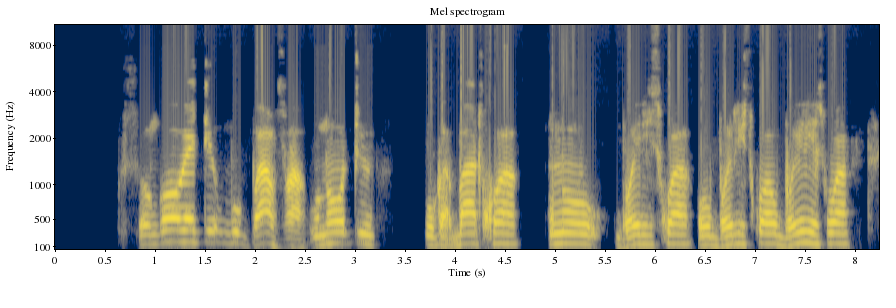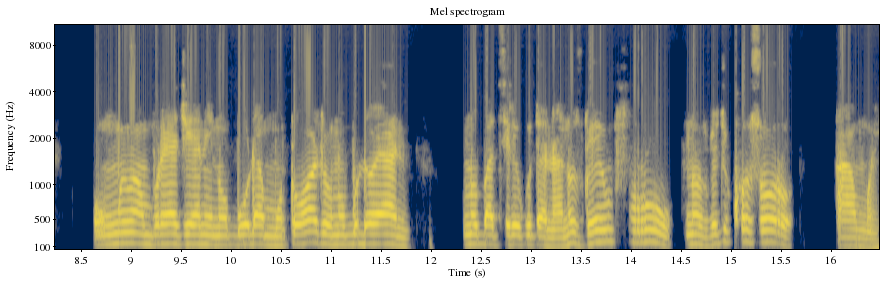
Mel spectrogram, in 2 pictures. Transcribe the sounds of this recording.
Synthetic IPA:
uʃo̞ŋɡaakaitimuɡʱwavauno̞ti | uka̰ɓatwa | uno̞bʱoiriswaubʱoiriswaubʱoiriswa | ṵmwewambuɾajat͡ʃojaniːno̞ɓuɗamuto̞wat͡ʃo̞uno̞ɓuɗaujani | uno̞ɓat͡siɾekutan̤anozwefuruano̞zwet͡ʃikʰo̞so̞ɾo̞ | aːmwe

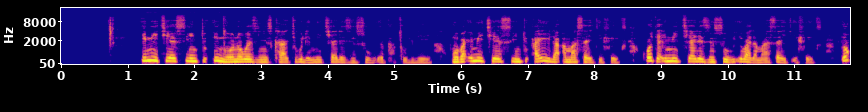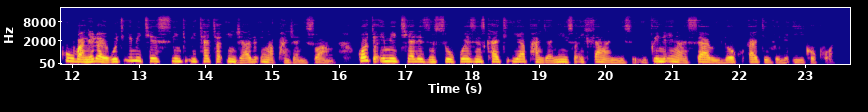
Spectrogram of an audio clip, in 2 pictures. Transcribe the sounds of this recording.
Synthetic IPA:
imitʰijesintʼuʔiŋ͡ǀʱɔnɔɣweziɲɛsi̥kʰatʰiɣulemitʰijalezint͡sʼuɣuepʰu̥ǀulilɛjɔŋɔβaʔimitʰijesintʼuʔajilaʔamasajidʱifɛk̚tsɣɔd̥ʱwaimitʰijalezint͡sʼuɣuiβalamasajidʱifɛk̚ts | lokʰuɣuβaŋɛlwajoɣutʰiːmitʰijesintʼuitʰatʰwaʔind͡ʒʱalɔʔiŋapʰand͡ʒʱaniswa̰ːŋaɣɔd̥ʱwaʔimitʰijalezint͡sʼuɣuwezins̬i̥kʰatʰiːjapʰand͡ʒʱaniswaiɬaŋanisɔ̰jiǀinɛiŋasaβiilokʰuatʰʼivɛlɛʔijikʰɔkʰɔ̰ːna

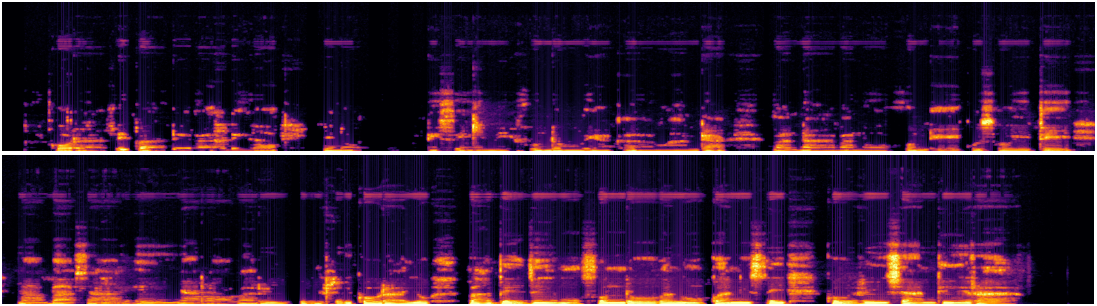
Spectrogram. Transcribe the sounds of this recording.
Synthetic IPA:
ʐʐikoɾaʐepaɗeraɗeɾa | ino | nisemifundojakʰawandaʋanaʋanofundekuzo̞itemaɓasaeɲaraʋaɾikuʐikoɾajo̞ʋape̞d͡zemufundo̞ʋano̞kwanisekuʐiʃandiːra

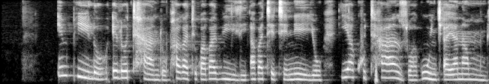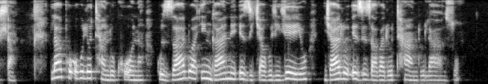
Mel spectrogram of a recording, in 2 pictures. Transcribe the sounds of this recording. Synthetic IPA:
impʼilɔɛlɔtʰandʱɔpʰaɣatʰiɣwaβaβiliʔaβatʰɛtʰɛnɛjɔijakʰutʰazwaɣunt͡ʃʼajanamuːɬa | lapʰɔʔoɣulɔtʰandʱɔkʰɔnaɣuzalwaʔiŋanɛʔezid̥ʒ̥ʱaβulilɛjɔ | nd͡ʒʱalɔʔezizaβalɔtʰandʱɔlaːzɔ

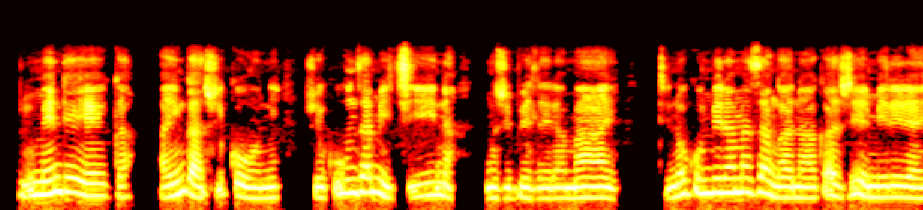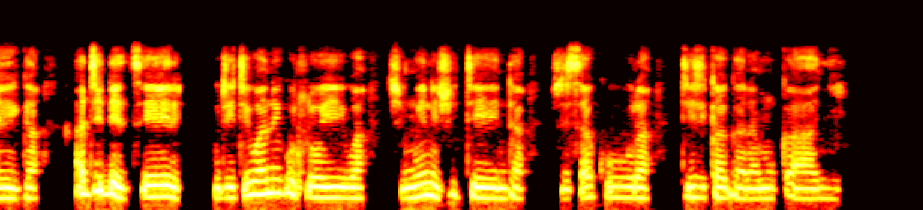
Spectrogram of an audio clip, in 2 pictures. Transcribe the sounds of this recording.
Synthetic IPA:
urṵme̞nde̞eɡʱaː | iŋɡaʐikoni | ʐ̥e̞kuːnzamit͡ʃina | muʐibʱe̞ɮe̞ɾamaːji | tino̞k̬umbiɾamas̬aŋɡanoakaʐie̞me̞ɾeraeɡʱaː | t̬iɗe̞t͡se̞re | kutitiwane̞kuɬo̞iwa | ʐ̥imwe̞niʐitʰe̞nda | ʐ̥isakuɾa | tiikaɡʱaɾamukaːɲa

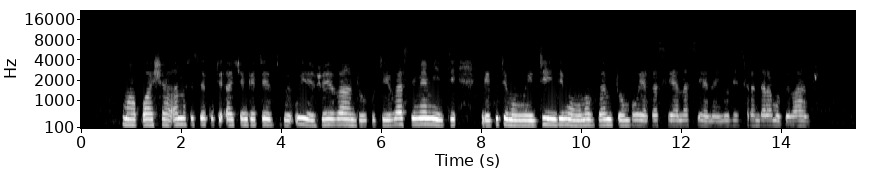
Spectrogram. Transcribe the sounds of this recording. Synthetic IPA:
makwaʃaanosisekutiʔat͡ʃe̞ŋɡe̞te̞d͡zwe̞ʔuje̞ʐe̞ʋantʰukutiʋasimemiti | ŋɡe̞kutimumwetindimwe̞muno̞b͡vamito̞mbo̞jakasijanasijanaino̞ɗe̞t͡se̞ɾandaɾamo̞d͡ze̞ʋaːntʰu̥

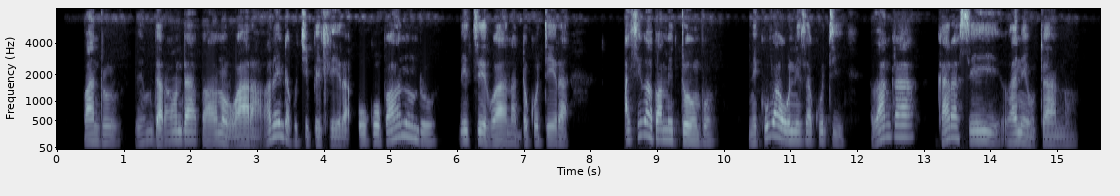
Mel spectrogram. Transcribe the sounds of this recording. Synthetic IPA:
ʋantʰu | ʋe̞mudʱaɾaundapaʋano̞rwaɾa̰ʋanoe̞ndak̬ut͡ʃibʱe̞ɮe̞ɾa̰uko̞paːno̞ndo̞ | ɓe̞t͡se̞rwanadʱo̞ko̞teɾaː | t͡ʃiʋapamito̞mbo̞ | ne̞kuʋao̞ne̞s̬akuti | ʋaŋɡa | ɡʱaɾase̞iʋane̞ɦutaːno̞

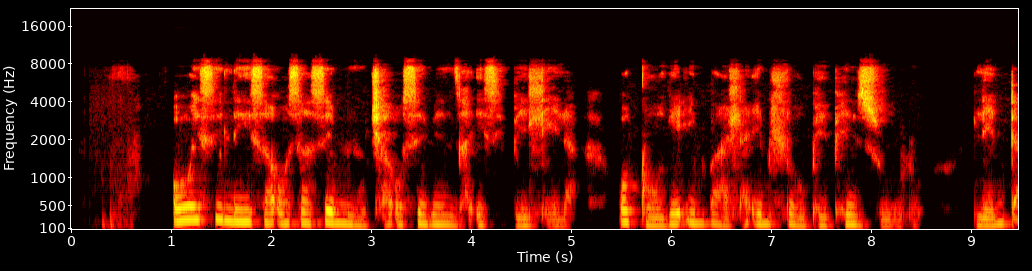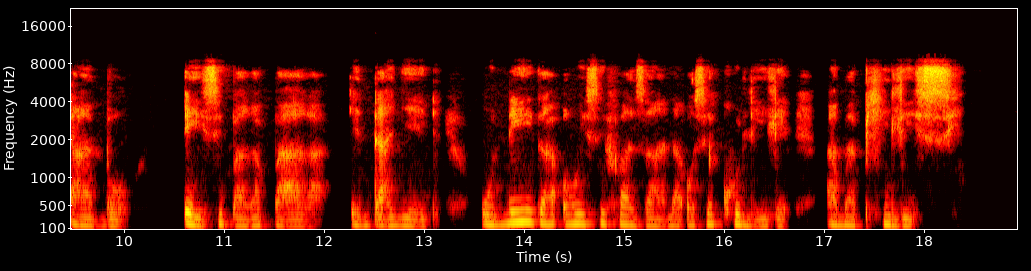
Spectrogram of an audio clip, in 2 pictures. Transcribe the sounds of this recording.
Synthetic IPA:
ɔwesilisaʔɔsasemut͡ʃʼaʔɔsɛβɛnd͡zʱaʔesi̥b̥ʱɛɮɛla | ɔɡ͡ǃʱɔɣɛʔimpʼaɬaʔem̩ɬɔpʰɛpʰezulu | lɛntʼambʱɔ | ejisib̥ʱaɣab̥ʱaɣa | ɛntʼaɲeːni | uniɣaʔɔwesifazanaʔɔsekʰulilɛ | amapʰiliːsi̥

